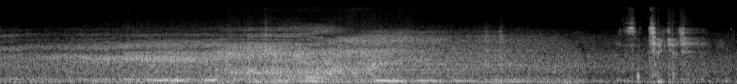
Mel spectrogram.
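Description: Three-wheeled motorcycles drive past, their engine drone swelling loudly then fading away, with steady road and wind rush underneath and a few sharp clunks near the end.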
